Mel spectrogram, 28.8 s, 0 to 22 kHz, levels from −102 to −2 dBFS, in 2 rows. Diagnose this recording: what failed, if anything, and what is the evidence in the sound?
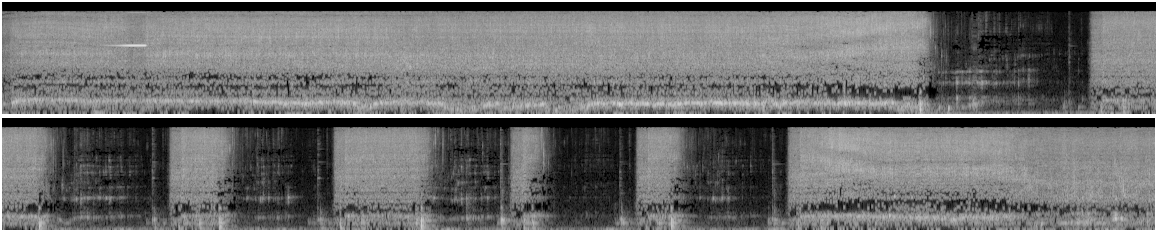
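A loudspeaker feedback squeal occurs in the acoustic path between microphone and loudspeaker, from 1.22 to 1.85 s. A single tone at 5.2 kHz swells over roughly 0.4 s until it sits about 10 dB above the programme. The microphone was picking up its own loudspeaker, and at 5.2 kHz the loop gain exceeded unity, so that frequency regenerated on each pass. It stops at 1.85 s, when the loop was broken or the gain dropped.

Lost LE Audio frames point to the Bluetooth LE Audio link and its LC3 decoder. Dropouts occur at 4.98–5.12 s, 9.51–9.65 s, 12.14–12.19 s and 25.86–25.91 s. The first two spread about 82.5 ms of loss over 135 ms, in runs of around 20–30 ms. The last two are single 45 ms gaps, which fits six 7.5 ms frames. In each, the sound turns into a brief noisy smear, because the decoder refills missing frames with the previous spectrum under randomised signs and fades it.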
